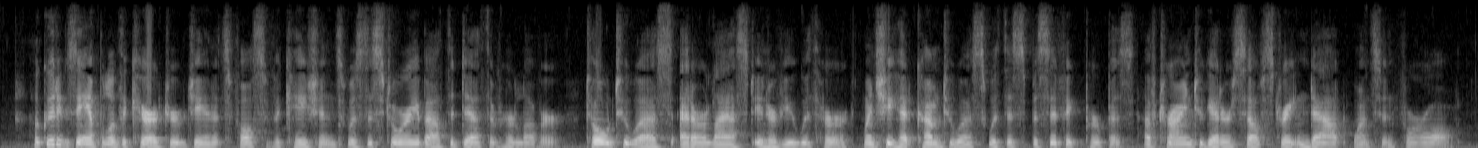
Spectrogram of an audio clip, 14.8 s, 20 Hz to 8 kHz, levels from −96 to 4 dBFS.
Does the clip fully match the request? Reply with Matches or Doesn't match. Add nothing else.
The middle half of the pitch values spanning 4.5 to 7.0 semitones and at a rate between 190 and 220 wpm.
Doesn't match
